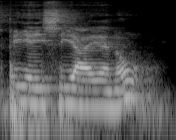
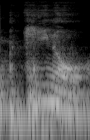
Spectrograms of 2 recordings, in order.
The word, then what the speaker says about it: Pacino: Al Pacino is doing Nobody had pronounced my name right. Because it's Pacino. And they go Pacino, and the teachers in school used to get pissed off.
